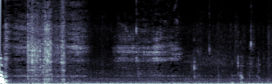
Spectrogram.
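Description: Faint closed-mouth chewing of a big bite of a toasted bagel sandwich, with a short crunchy rustle about half a second in and a few faint crackles later, over a low steady background hum.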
